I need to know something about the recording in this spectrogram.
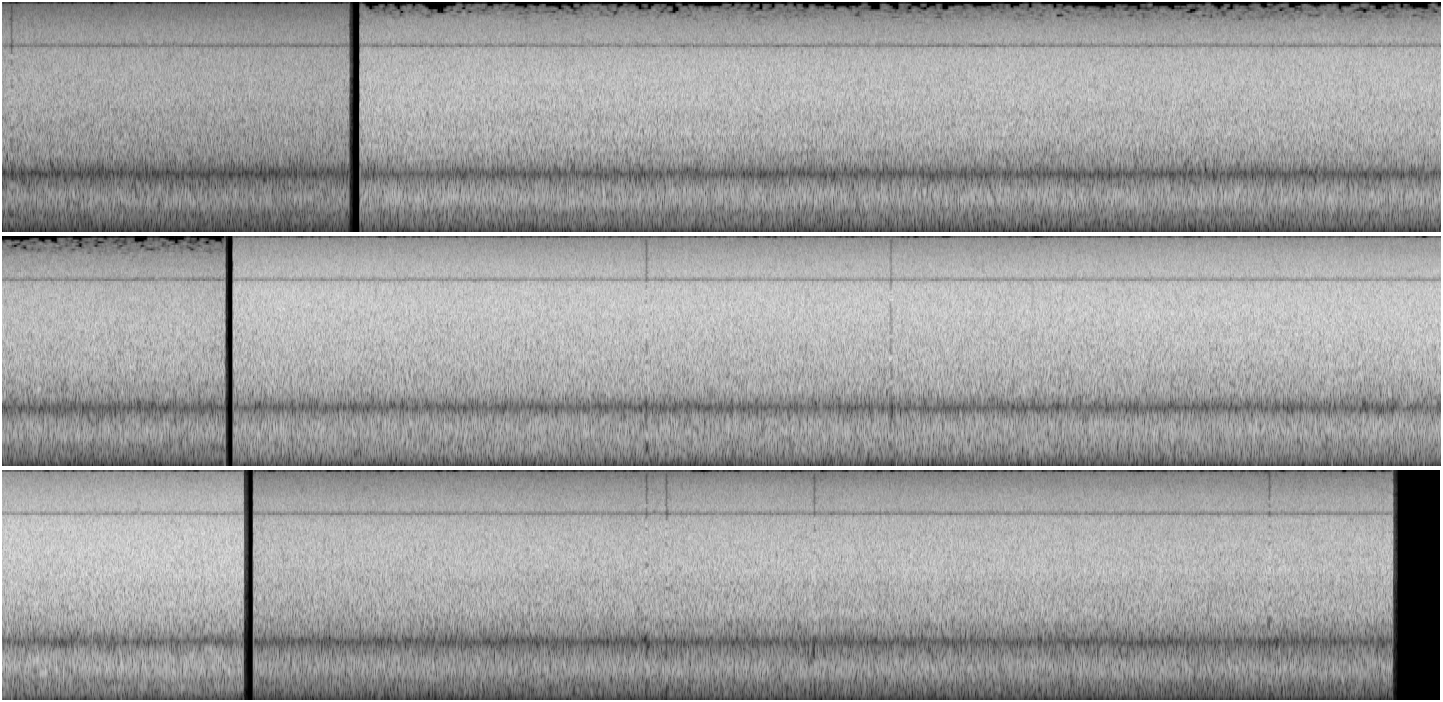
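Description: Steady, loud rush of a waterfall and river rapids, with the water sound cutting off abruptly and resuming at a slightly different level about three, twelve and twenty-three seconds in.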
